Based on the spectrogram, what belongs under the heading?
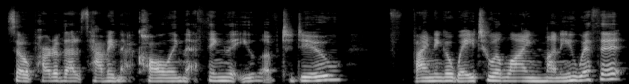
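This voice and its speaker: Casting note: woman podcast host, coach, somewhat low voice, encouraging and chatty. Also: fairly even intonation, moderate pace. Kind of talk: casual interview chat.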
